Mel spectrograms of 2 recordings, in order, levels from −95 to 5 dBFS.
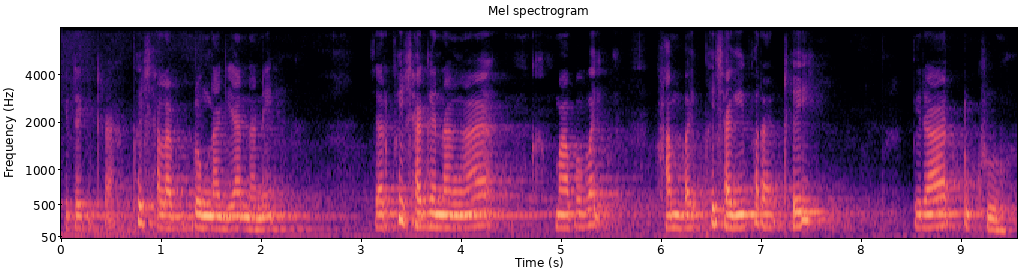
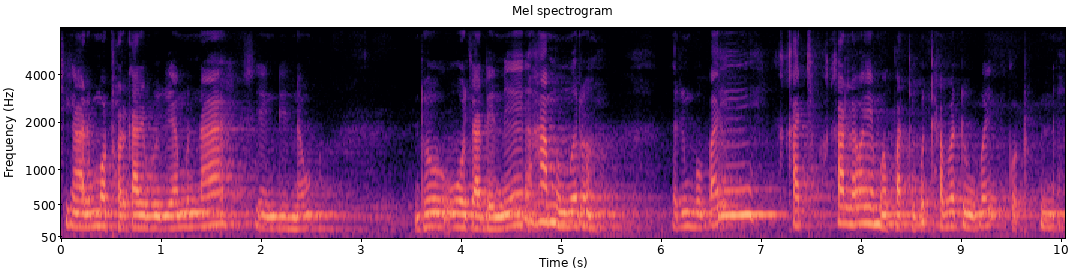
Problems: none marked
